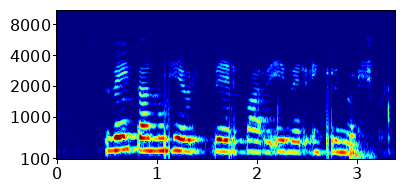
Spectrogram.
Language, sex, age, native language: Icelandic, female, 12, Icelandic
